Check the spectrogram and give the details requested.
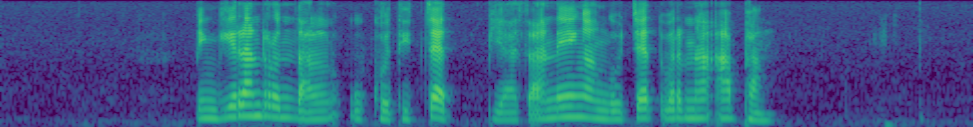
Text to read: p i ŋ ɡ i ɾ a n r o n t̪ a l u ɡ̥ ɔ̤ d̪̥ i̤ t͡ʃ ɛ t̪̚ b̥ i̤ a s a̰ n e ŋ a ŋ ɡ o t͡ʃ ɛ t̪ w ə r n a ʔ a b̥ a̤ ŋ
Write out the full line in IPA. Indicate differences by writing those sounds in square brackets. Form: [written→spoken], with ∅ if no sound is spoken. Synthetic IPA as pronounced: p i ŋ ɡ i ɾ a n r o n t̪ a l u ɡ̥ ɔ̤ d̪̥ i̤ t͡ʃ ɛ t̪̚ b̥ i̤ a s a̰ n e ŋ a ŋ ɡ o t͡ʃ ɛ t̪ w ə r n a ʔ a b̥ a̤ ŋ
